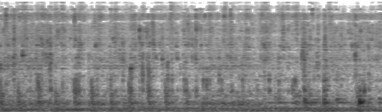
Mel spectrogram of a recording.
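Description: Liquid poured out onto the ground in a steady splashing, gurgling stream during chainsaw chain sharpening work, with a few louder splashes and drips near the end.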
